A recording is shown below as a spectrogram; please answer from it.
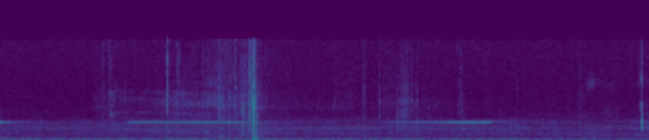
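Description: Steady low hum of an idling car engine, with a faint thin high whine coming and going.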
